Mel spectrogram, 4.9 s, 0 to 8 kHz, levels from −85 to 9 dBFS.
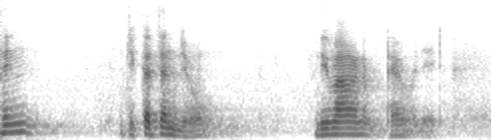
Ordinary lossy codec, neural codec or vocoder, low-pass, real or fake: Opus, 32 kbps; codec, 16 kHz, 0.5 kbps, FunCodec, trained on LibriTTS, 25 frames a second; 7.2 kHz; fake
